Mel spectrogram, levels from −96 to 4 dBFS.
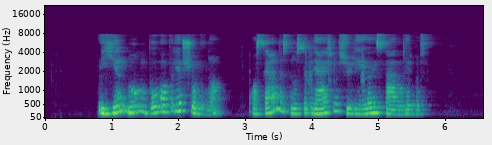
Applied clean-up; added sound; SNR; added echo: neural mask model DeepFilterNet 3.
